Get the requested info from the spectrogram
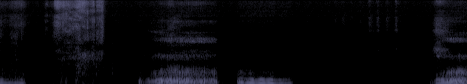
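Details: Sleeping Border Collie dog giving slow, loud, rattling snores on the in-breath, separated by quiet pauses; dog snoring.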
